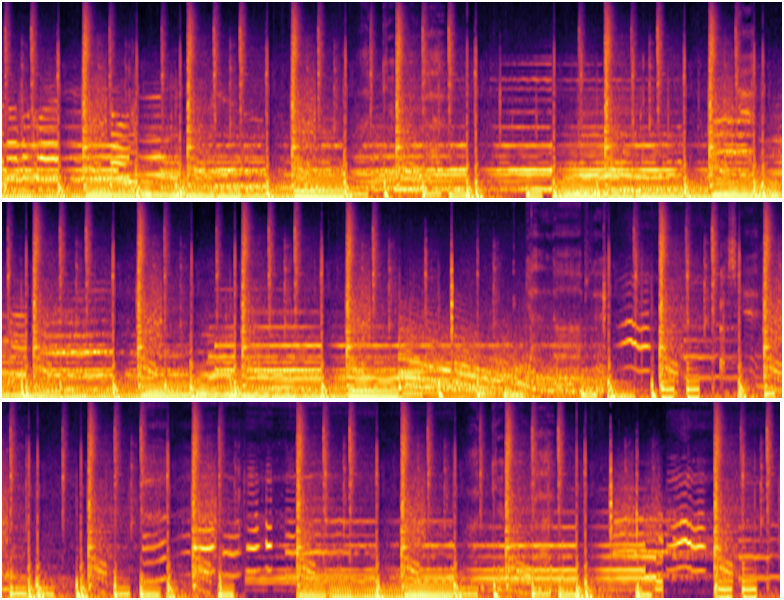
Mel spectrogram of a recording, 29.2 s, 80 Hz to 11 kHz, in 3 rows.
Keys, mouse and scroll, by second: 1.8 e, 4.5-6.6 drag, 6.6 g, 7.5 ctrl+click, 8.2 g, 9.9 click, 10.3 click, 10.6 g, 11.8 click, 12.2 click, 12.5 g, 13.9 click, 14.3 g, 15.1 g, 16.2 click, 16.5 g, 17.9 g, 18.9 click, 19.1 g, 21.7 click, 21.7 click, 22.3-23.6 shift+middle drag, 23.6 e, 25.6 e, 28.4 e.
